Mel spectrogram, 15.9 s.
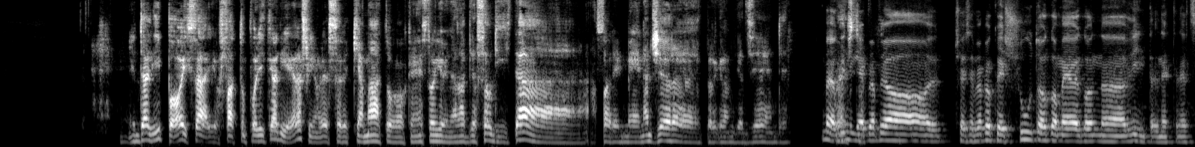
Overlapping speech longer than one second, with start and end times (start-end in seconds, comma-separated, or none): none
